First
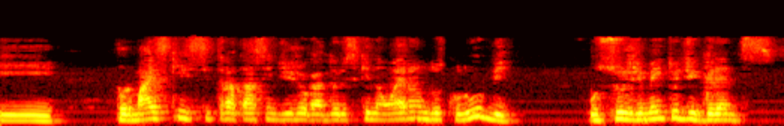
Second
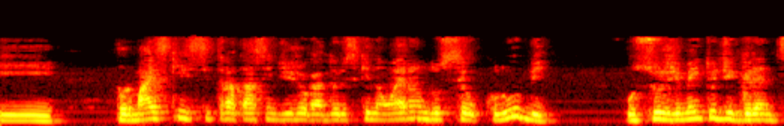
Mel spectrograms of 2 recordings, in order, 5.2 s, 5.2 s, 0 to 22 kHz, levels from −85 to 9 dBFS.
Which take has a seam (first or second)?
first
